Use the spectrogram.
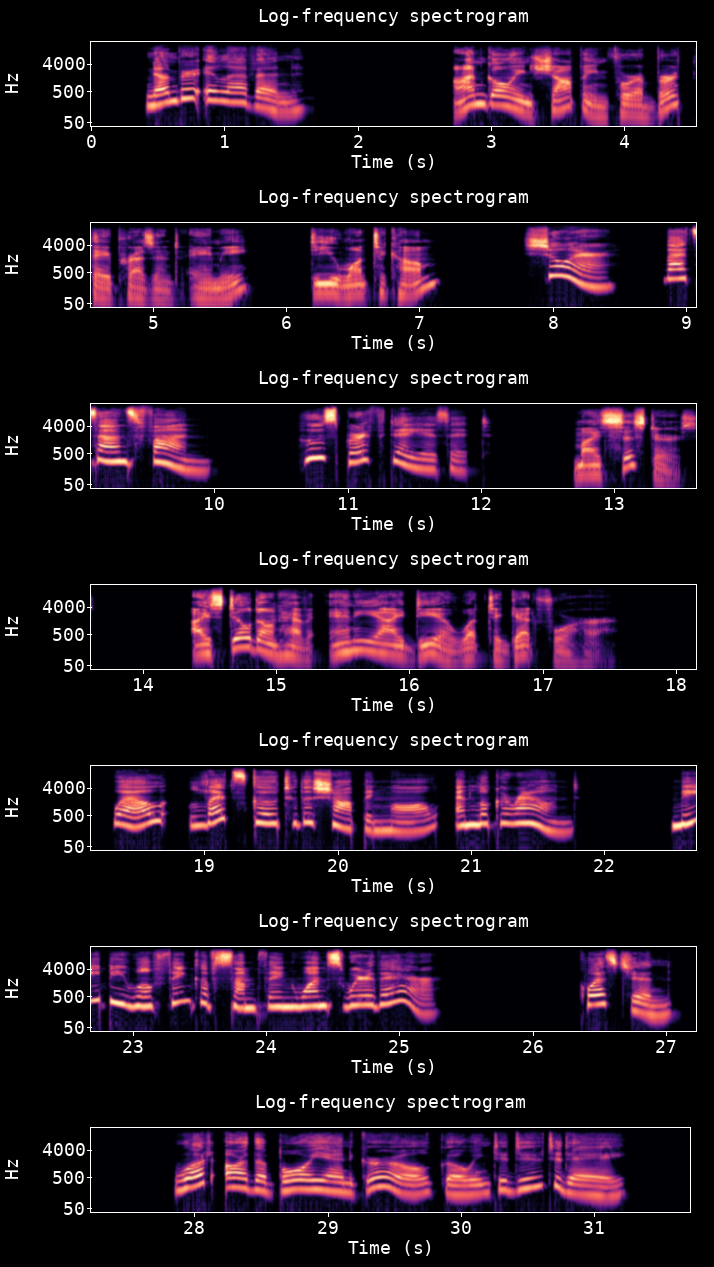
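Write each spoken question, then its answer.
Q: What are the boy and girl going to do today?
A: Go to the shopping mall to look for a birthday present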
